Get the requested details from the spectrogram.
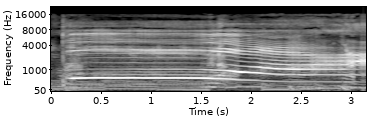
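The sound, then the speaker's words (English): A theremin's steady, wavering electronic wail glides slowly downward in pitch, with whiny, crying dog howls layered over it for the full few seconds. It stays loud and unbroken throughout. “These fucking dogs think it's an air raid siren.”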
